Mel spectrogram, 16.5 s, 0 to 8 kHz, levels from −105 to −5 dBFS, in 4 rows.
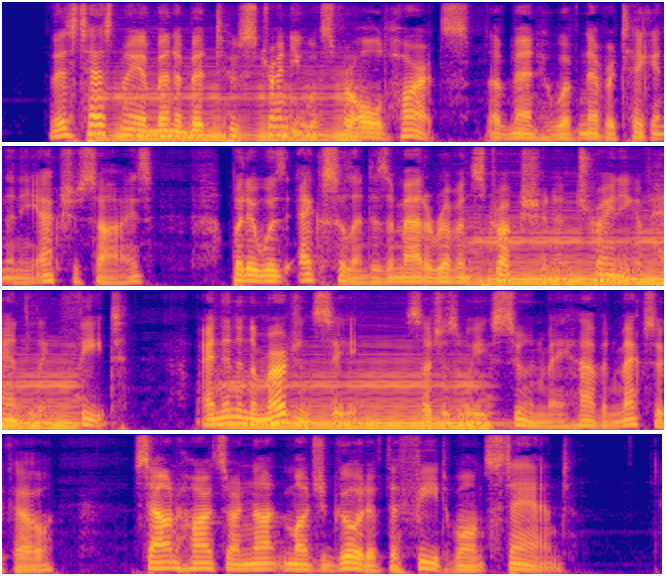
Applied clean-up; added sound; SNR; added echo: neural mask model RNNoise.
